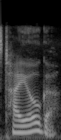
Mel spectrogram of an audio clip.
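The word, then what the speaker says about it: Tioga: Theians are staging a minor revolt over Tyogga County. Apparently, it's Tyogga. Just FYI before they send carrier pigeons with pronunciation guides attached.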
